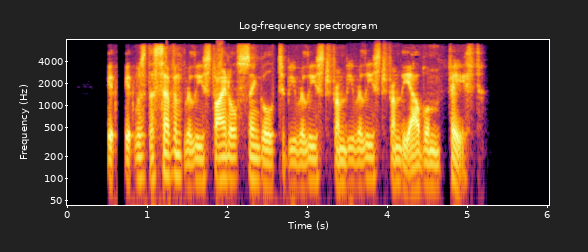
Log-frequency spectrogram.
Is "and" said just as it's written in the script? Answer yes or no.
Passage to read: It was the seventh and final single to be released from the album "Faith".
no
